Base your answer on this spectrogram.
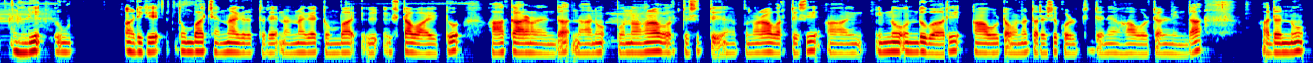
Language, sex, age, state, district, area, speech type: Kannada, male, 18-30, Karnataka, Davanagere, urban, spontaneous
